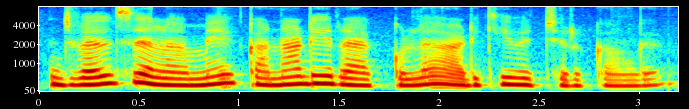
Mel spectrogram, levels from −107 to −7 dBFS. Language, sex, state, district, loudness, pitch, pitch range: Tamil, female, Tamil Nadu, Nilgiris, -13 LUFS, 240 Hz, 225-260 Hz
